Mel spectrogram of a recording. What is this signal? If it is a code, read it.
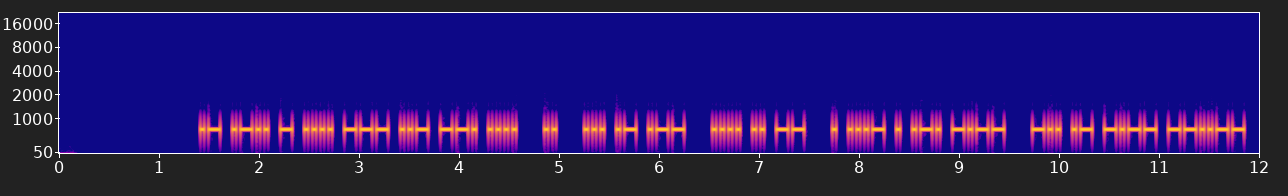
Morse code, heard as a keyed tone, about 30 wpm, 700 Hz. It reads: ALTHOUGH I SAW HIM EVERY DAY,
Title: Sentences from Top 1000 Words - Review Part 3 - 30wpm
